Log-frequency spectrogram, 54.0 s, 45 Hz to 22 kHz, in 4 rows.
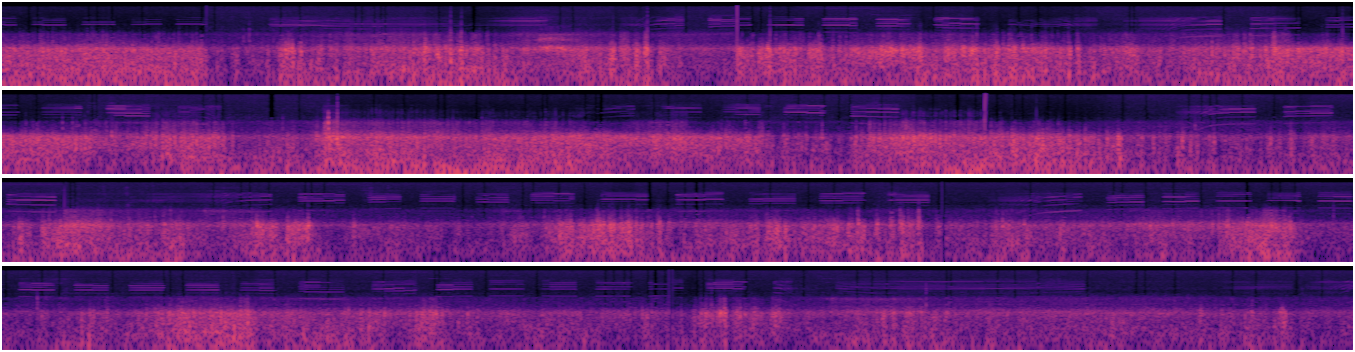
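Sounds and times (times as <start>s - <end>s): variometer beeping: 0.0s - 54.0s
wind rushing over microphone: 0.0s - 54.0s.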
